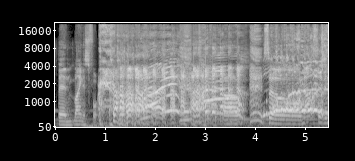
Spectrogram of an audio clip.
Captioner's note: laughter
